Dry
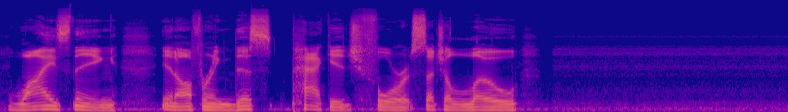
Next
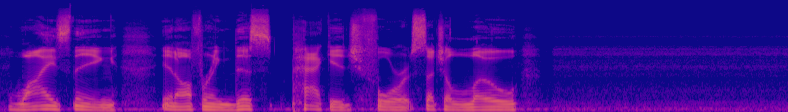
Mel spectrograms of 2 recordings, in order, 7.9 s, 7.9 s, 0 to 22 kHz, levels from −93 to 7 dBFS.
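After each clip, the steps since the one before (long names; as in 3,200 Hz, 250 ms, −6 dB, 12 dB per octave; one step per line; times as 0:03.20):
dynamic equaliser 1,200 Hz, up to −8 dB, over −53 dBFS, Q 1.2
level −3 dB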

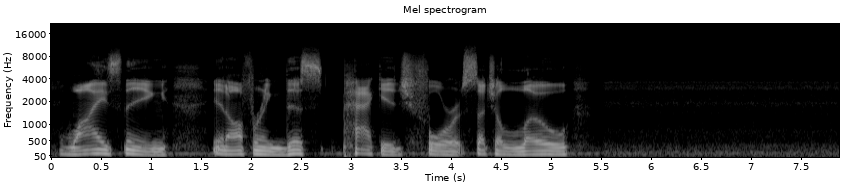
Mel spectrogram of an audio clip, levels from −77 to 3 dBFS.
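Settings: low-pass filter 5,700 Hz 24 dB per octave
level +8.5 dB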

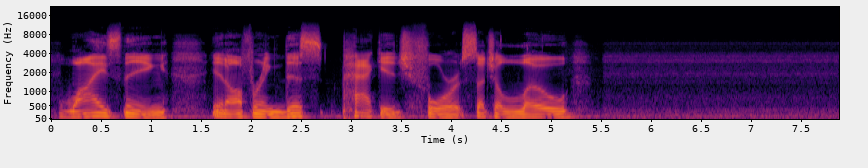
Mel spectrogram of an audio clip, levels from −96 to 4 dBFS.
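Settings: mains-hum notches 50/100/150/200 Hz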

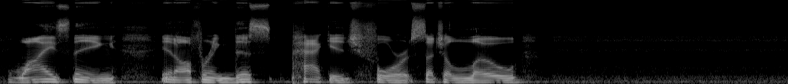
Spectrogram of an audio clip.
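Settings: bad sample-rate conversion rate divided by 2×, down filtered, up hold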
